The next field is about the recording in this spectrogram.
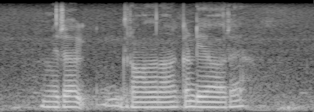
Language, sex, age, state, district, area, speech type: Dogri, male, 30-45, Jammu and Kashmir, Reasi, rural, spontaneous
